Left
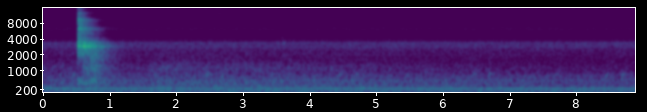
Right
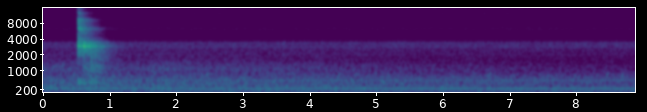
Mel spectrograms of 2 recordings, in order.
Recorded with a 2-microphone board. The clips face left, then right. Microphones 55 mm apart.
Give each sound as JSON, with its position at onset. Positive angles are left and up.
{"t": 0.5, "sound": "crushing", "side_deg": 0, "distance_m": 3.0}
